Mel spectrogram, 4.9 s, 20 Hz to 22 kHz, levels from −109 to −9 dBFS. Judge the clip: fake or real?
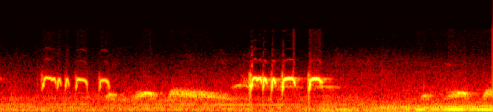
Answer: real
